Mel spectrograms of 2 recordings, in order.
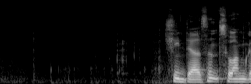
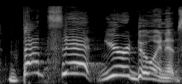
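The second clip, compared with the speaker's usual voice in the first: high, bright praise as she moves; encouraging praise; 14 semitones higher, slower than usual. Shown as a demonstration. Parent praising the child the moment she moves. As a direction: cheer her on the moment she starts. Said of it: "you're gonna go".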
